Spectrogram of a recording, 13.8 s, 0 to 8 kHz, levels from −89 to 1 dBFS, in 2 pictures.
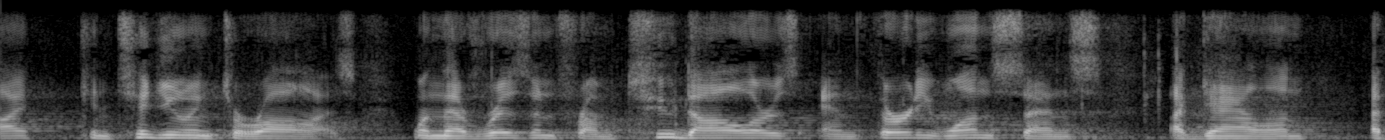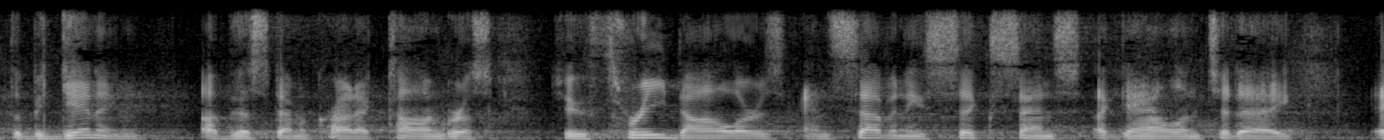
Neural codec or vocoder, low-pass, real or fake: none; 7.2 kHz; real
